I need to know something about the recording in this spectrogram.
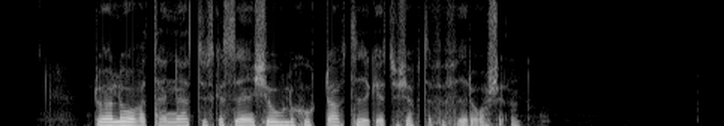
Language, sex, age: Swedish, female, 25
